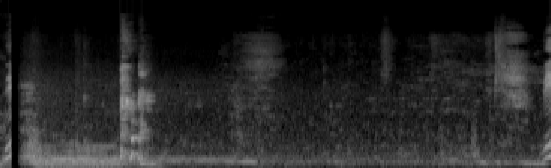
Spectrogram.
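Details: Dry cough: a few short, harsh cough bursts with no rattle or wet sound, over soft music, in someone using doctor-advised hot water steam inhalation morning and night.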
